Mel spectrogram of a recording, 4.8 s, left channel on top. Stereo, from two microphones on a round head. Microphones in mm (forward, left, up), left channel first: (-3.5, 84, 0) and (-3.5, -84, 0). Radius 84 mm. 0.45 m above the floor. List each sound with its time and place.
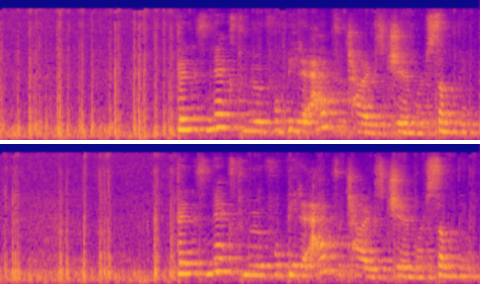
1.8 s a woman speaking: 20° right (ahead or behind), 4 m; by 4.7 s 5° right (ahead or behind), 1.9 m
